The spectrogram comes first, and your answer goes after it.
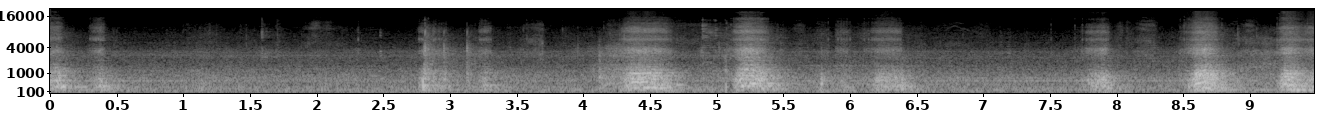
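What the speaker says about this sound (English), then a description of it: "now we're gonna push the threaded rod through the hole" Threaded rod scrapes and rasps as it is pushed through drilled holes in a wooden chicken coop frame, with several separate grinding pushes spread across a quiet workshop, moderately close.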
